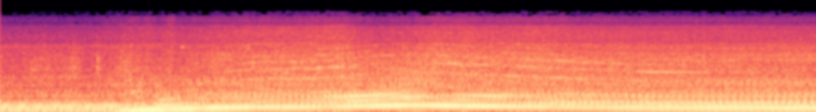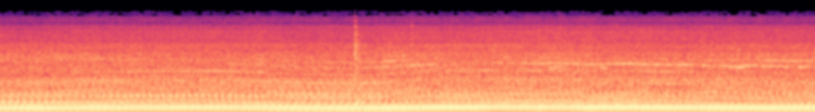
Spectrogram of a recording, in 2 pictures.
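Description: Tyres grind and scrape over rock.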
